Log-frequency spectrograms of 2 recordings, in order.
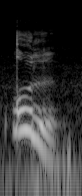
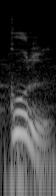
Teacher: কফটি জিব্বার গোড়া উপরে তালু থেকে উচ্চারণ করতে হয়।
